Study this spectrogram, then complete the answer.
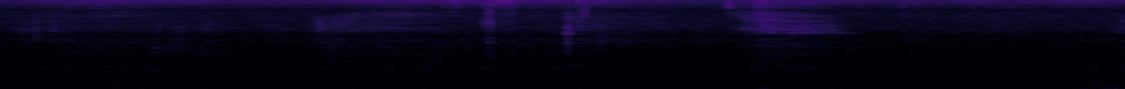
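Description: Footsteps shuffle softly across a wooden floor.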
